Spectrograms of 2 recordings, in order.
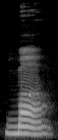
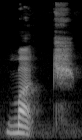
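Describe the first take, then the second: First: MUCH cut to "muh", without its ch; final sound dropped. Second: Said in the usual way. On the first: Shown as a demonstration. Teacher showing what's left of much, final sound dropped. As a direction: say "M" as "muh", leaving ch off. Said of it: "Don't say ch". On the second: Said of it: "deleting the final sound".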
